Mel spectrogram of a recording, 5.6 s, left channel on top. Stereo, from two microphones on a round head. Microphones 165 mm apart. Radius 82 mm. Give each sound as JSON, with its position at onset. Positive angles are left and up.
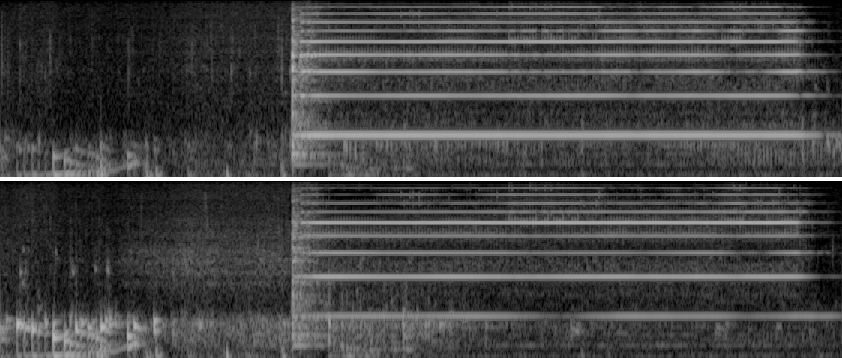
{"t": 1.9, "sound": "a violin", "side_deg": 85, "distance_m": 1.1}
